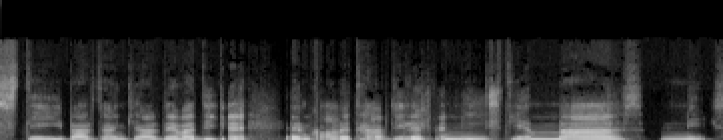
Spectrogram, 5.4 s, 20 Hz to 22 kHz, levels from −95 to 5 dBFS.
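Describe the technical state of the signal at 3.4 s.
At 3.4 s the speech sits inside repeated packet loss (robotic sound) running from 1.54 to 3.92 s. Gaps of up to 40 ms recur throughout, each patched by extending the preceding sound and covering about 42% of the span. This gives a sustained choppy, robotic texture rather than one isolated dropout.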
